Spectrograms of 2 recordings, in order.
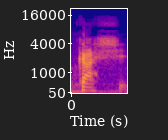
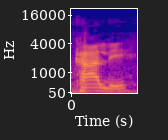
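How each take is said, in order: First: The middle consonant sounds like SH. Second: The middle consonant sounds like an L.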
